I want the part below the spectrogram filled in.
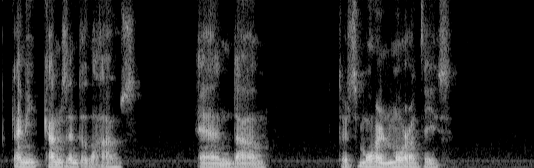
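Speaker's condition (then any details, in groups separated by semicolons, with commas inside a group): Multiple sclerosis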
